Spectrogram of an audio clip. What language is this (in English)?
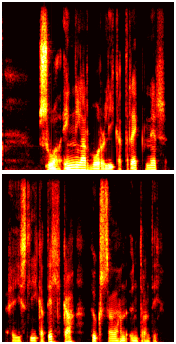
Icelandic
